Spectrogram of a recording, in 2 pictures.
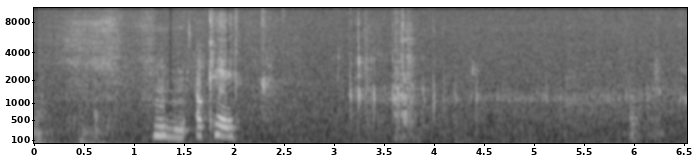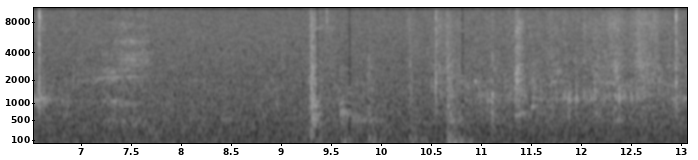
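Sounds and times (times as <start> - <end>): static hiss: 0.0 - 13.0.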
